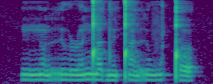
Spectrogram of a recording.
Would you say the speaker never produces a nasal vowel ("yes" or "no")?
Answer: no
